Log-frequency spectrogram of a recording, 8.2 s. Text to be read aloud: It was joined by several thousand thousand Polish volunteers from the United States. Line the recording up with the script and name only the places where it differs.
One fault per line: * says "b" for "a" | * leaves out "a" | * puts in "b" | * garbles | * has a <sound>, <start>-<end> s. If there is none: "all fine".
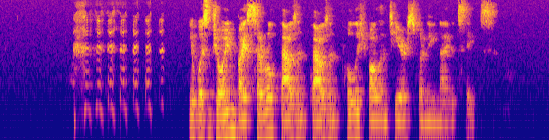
* has a laugh, 1.0-2.6 s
